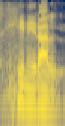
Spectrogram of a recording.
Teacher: La mayor fuerza de voz al pronunciar esta palabra recae en la última sílaba contando de derecha a izquierda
